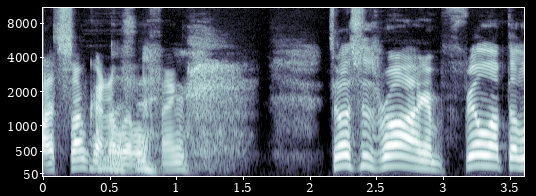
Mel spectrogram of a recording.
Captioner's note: exhales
